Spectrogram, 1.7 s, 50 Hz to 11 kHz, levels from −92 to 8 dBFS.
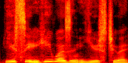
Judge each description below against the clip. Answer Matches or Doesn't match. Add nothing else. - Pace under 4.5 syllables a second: Matches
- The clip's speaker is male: Doesn't match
